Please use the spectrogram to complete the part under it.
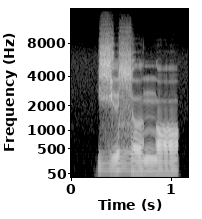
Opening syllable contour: rising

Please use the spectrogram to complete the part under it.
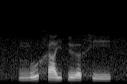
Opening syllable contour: rising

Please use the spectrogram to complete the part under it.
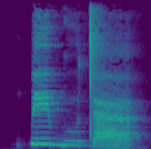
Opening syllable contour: high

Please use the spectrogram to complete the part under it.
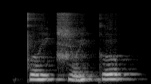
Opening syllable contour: rising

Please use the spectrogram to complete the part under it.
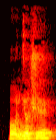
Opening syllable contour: low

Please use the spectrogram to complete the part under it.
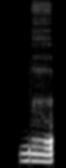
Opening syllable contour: low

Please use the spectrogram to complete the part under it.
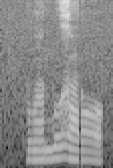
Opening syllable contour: low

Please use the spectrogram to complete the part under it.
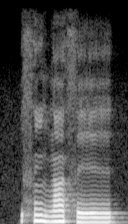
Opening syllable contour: falling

